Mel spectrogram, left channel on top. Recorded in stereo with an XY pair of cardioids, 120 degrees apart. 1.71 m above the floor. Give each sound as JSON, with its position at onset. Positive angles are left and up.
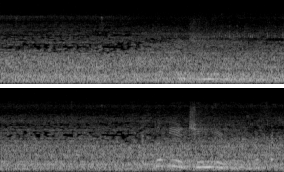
{"t": 1.6, "sound": "a woman speaking", "azimuth_deg": -55, "distance_m": 0.6}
